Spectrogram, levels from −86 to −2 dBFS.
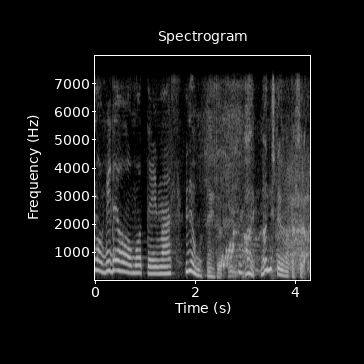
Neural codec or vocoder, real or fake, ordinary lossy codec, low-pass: vocoder, 22.05 kHz, 80 mel bands, HiFi-GAN; fake; none; 7.2 kHz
